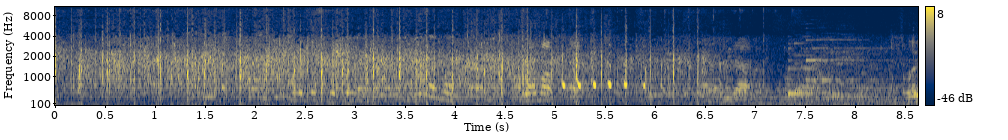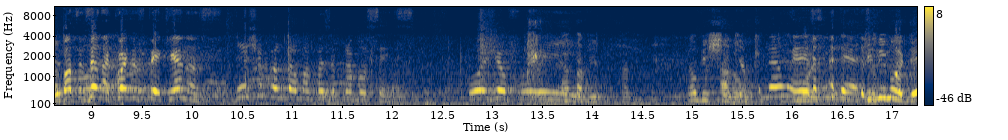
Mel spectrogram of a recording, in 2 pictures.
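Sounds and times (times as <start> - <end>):
audience applause: 0.0 - 7.6
laughter: 2.4 - 6.8, 16.0 - 17.2
speech: 8.7 - 17.2.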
